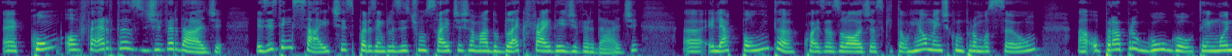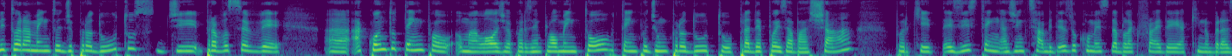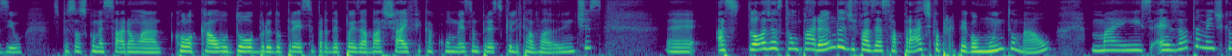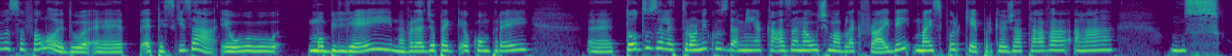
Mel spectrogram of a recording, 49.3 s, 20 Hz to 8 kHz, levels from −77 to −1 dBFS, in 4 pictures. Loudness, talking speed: -23 LUFS, 175 wpm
